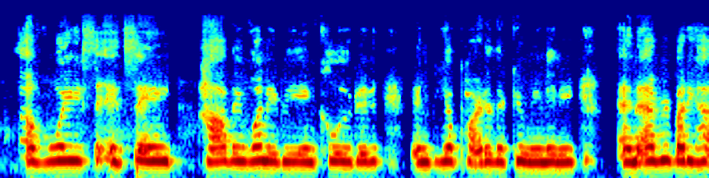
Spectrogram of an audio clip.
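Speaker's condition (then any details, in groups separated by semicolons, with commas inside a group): Cerebral palsy; lifelong, childhood surgeries; uses wheelchair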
